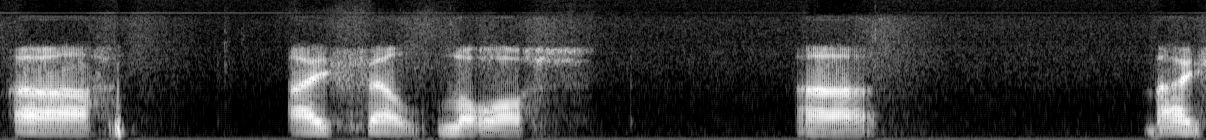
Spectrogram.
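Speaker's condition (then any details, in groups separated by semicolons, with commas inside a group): ALS; ALS diagnosed 2001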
